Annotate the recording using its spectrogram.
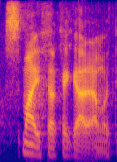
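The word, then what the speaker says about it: Smythe: I thought it was I thought it was SMI because it's spelled SM SM y t h e oh Smite okay got it I'm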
